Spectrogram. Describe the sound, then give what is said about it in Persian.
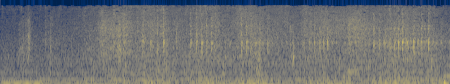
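Motorcycle engines idle with a steady, low mechanical rumble and a constant hum as men get on their motorcycles. The drone holds for several seconds without speech. “قمه ها رو تو کاپشناشون جاسازی میکنن و میرن سوار موتوراشون میشن.”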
